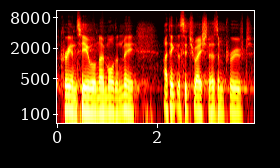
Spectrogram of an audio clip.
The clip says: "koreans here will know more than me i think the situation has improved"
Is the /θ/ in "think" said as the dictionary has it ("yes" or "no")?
yes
